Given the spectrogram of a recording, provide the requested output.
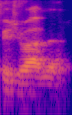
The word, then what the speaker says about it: feijoada: happy seeing this being represented rafael please do pronounce this for all of us yes i really like feijoada yes feijoada um what is that oh all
